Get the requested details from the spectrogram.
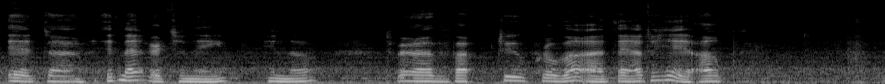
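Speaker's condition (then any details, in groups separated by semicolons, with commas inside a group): Bell's palsy, severe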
